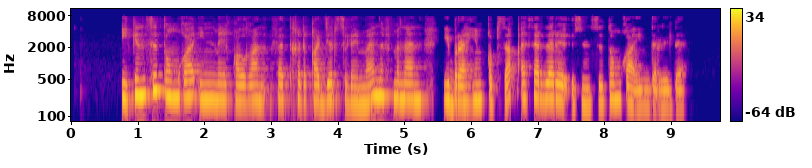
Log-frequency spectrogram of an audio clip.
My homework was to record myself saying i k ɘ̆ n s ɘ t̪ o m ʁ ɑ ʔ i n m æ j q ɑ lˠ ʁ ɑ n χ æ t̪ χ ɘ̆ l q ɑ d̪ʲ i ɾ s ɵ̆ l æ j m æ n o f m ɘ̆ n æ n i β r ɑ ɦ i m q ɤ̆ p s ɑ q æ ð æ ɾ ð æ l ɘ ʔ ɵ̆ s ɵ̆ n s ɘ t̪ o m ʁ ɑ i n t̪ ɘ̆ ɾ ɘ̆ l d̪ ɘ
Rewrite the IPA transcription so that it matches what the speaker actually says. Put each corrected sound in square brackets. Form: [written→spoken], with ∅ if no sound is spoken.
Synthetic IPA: i k ɘ̆ n s ɘ t̪ o m ʁ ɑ ʔ i n m æ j q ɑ lˠ ʁ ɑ n [χ→f] æ t̪ χ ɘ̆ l q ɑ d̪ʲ i ɾ s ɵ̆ l æ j m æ n o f m ɘ̆ n æ n i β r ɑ ɦ i m q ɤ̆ p s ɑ q æ [ð→θ] æ ɾ ð æ [l→ɾ] ɘ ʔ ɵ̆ s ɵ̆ n s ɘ t̪ o m ʁ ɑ i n [t̪→d̪] ɘ̆ ɾ ɘ̆ l d̪ ɘ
